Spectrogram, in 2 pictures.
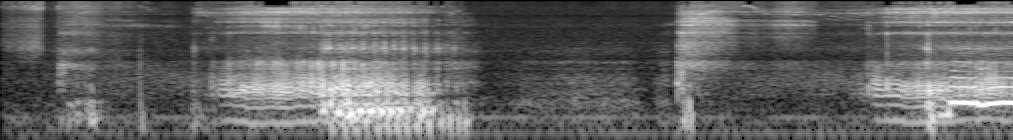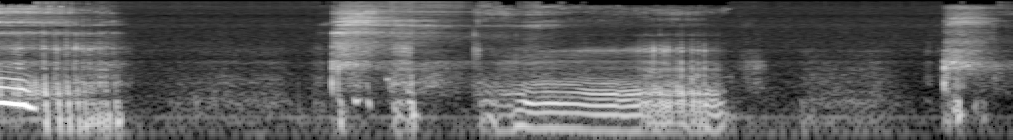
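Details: Adult woman snoring in sleep: loud, rough snoring on in-breaths about every five seconds, quiet pauses between, room noise behind; snoring.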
